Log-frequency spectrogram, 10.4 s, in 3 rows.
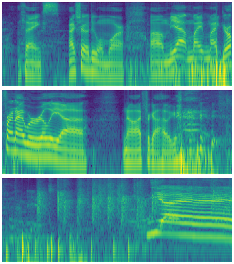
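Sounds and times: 
speech: 0.2s - 6.9s, 9.2s - 10.3s
laughter: 6.0s - 7.7s
audience clapping: 6.8s - 10.3s.

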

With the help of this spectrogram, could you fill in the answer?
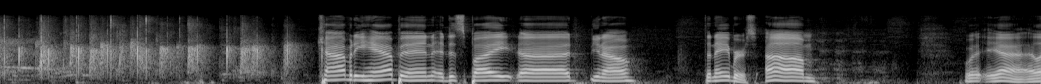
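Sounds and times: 
audience round of applause: 0.0s - 3.1s
speech: 3.2s - 6.4s, 7.0s - 8.3s, 9.6s - 10.3s.

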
